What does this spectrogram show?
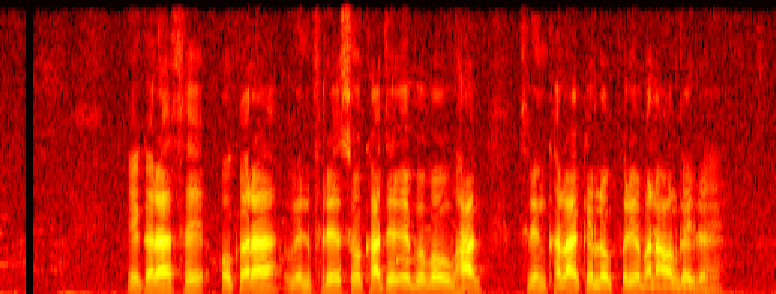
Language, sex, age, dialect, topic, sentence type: Bhojpuri, male, 18-24, Southern / Standard, banking, statement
